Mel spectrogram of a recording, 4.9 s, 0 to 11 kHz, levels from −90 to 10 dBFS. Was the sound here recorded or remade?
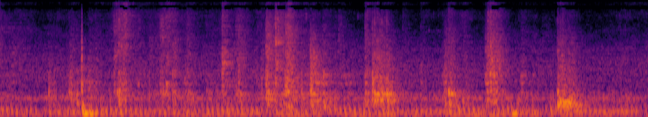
recorded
